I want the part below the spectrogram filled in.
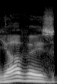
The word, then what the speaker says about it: Yahweh: I mean, when you read it in the Passion, it looks as Yahweh, but there's no W in Hebrew, so it's pronounced with a V.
